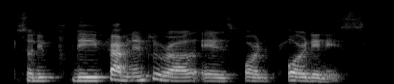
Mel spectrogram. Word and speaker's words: órdenes: When we make it plural, we want the stress to stay here.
